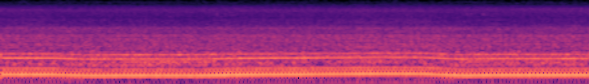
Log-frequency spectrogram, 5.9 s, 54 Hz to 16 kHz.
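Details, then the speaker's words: Toro SR4 Super Recycler 20381 push mower with a Chinese clone engine, carburetor just cleaned: a steady, even buzz while running fine; it is hard to restart after shutdown, and the owner suspected the valves; cause unconfirmed. "well I just moved along with it runs pretty good most very well and then I shut it off and I can't start it again so I'm thinking I think it needs a he needs to a valve adjustment"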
